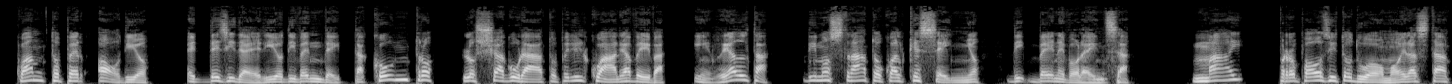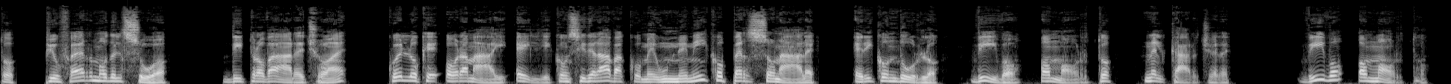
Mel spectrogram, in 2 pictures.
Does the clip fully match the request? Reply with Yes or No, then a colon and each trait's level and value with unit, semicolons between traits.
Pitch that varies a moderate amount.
No: wide, 7.0 semitones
